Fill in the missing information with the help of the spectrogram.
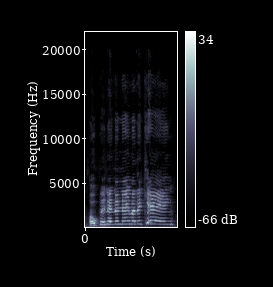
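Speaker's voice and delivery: high, loud herald's call; booming. A narrator's reading. Messenger at Cinderella's door, booming loud. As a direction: bellow it through the door. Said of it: "the voice boomed".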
